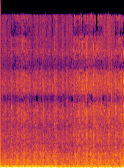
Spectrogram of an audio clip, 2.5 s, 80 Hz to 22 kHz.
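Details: Dodge Charger big-block Mopar V8 with newly installed MSD 6AL box and repaired factory distributor, rev limiter set at 2,000 rpm, timing slightly advanced: deep, even idle after dropping into gear, no stumble or stalling.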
